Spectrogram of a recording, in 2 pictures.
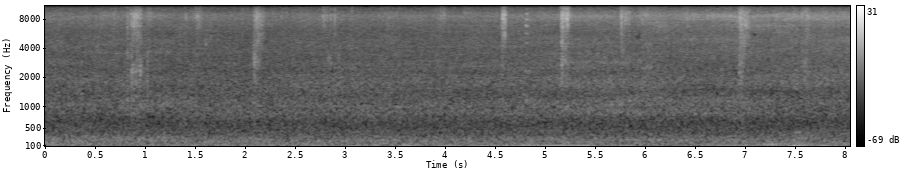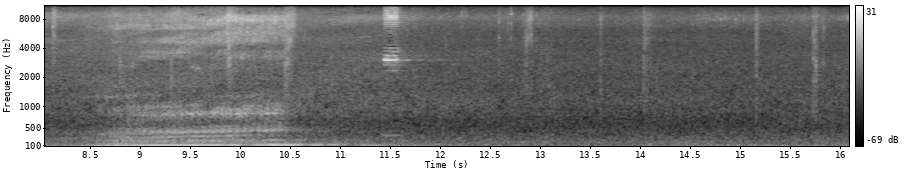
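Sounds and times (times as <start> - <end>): car passing by: 3.0 - 11.6.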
